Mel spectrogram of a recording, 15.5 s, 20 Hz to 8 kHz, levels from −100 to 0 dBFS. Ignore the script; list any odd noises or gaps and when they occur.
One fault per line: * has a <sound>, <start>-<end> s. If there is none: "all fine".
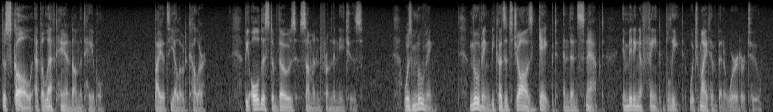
all fine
